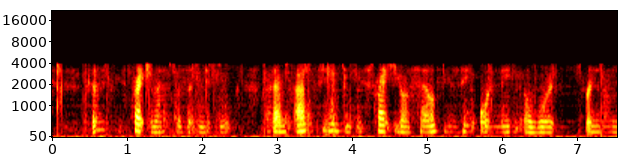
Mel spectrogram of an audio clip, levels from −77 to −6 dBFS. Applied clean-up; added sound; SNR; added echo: neural separator model SepFormer WHAMR!.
